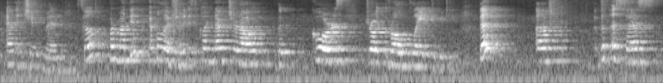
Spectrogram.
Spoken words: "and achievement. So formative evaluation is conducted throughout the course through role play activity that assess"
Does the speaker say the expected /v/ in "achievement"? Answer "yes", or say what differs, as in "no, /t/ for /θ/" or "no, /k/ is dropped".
no, /p/ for /v/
